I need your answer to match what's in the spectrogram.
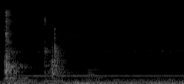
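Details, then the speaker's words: Baumatic BD45KG clothes dryer: a click, then a steady electrical hum with no spin-up; the motor won't start because the start capacitor measures about one instead of about six, and only a hand spin gets it turning. "Hum, hum, hum. Not doing anything."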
